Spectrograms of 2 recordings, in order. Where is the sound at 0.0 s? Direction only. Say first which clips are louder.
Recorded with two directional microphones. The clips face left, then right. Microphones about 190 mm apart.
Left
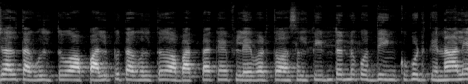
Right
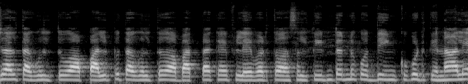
Right 3 dB; 30° right (ahead or behind).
